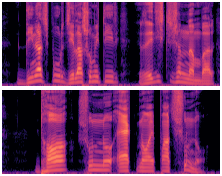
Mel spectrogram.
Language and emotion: Bengali, neutral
